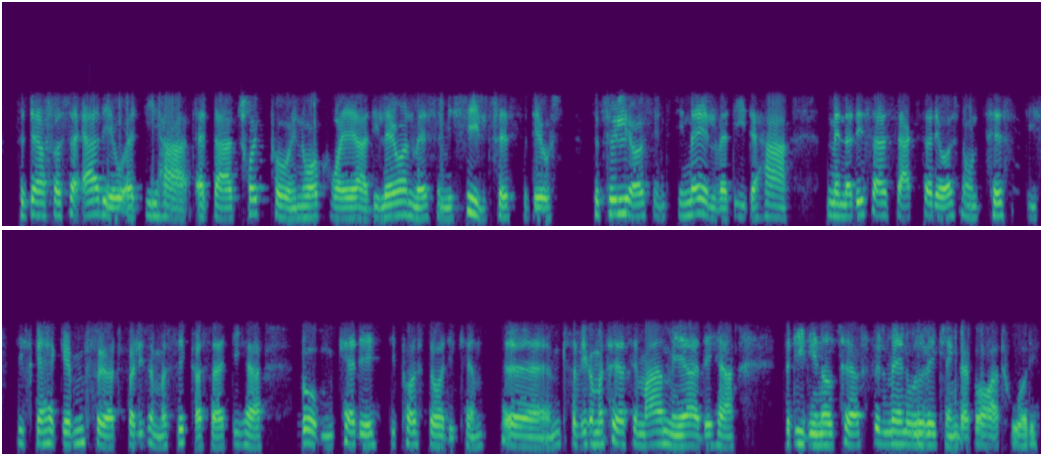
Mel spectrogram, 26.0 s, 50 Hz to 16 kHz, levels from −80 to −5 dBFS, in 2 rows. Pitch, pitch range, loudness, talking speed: 155 Hz, 140-170 Hz, -26 LUFS, 210 wpm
